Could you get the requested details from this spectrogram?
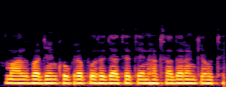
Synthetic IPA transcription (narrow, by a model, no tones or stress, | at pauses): mãːzbɐɾd͡ʒənkuːkɾɐpoːsed͡ʒaːt̪et̪eːnɦɐɾsaːd̪ʱaɾɐ̃ŋɡkeɦoːt̪e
